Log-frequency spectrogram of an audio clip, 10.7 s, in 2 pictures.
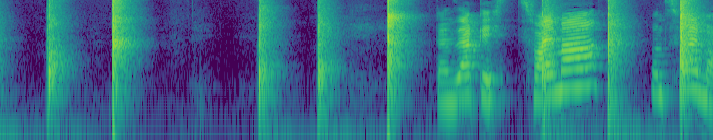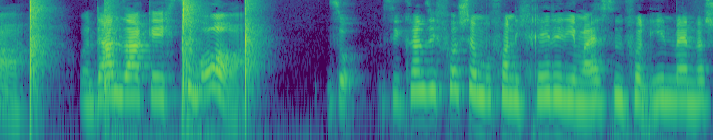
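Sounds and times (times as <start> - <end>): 
clapping on thighs: 0.0 - 1.2, 2.0 - 3.2, 4.0 - 7.4
speech: 3.3 - 10.6.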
